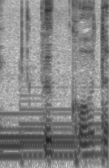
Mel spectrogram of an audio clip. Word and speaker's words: 仏向: 正解は仏に向かうと書いて仏教と読みます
